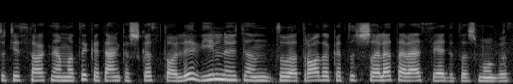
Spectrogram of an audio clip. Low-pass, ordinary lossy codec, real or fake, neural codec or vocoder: 7.2 kHz; Opus, 64 kbps; real; none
